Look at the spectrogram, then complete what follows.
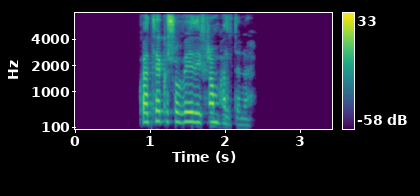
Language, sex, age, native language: Icelandic, female, 40-49, Icelandic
